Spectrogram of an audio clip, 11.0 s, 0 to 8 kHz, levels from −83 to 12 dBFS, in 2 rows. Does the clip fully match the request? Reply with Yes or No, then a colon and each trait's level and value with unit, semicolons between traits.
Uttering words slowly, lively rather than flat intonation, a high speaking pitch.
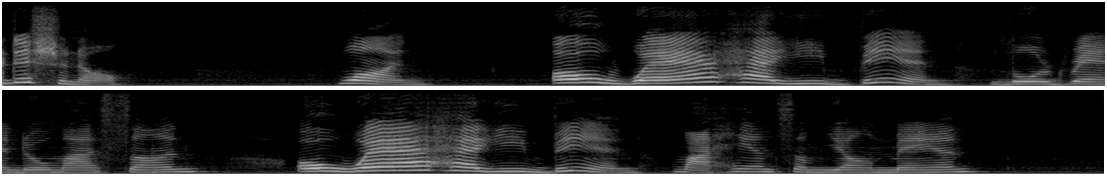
Yes: slow, 105 wpm; wide, 5.8 semitones; high, 245 Hz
